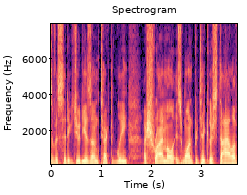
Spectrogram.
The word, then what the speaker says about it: Shtreimel: Shtreimel? Shtreimel. Yeah. The Shtreimel was adopted by Eastern European Jewish communities in the 18th century and coincided with the rise of Hasidic Judaism. Technically, a Shtreimel is one particular style of hat.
